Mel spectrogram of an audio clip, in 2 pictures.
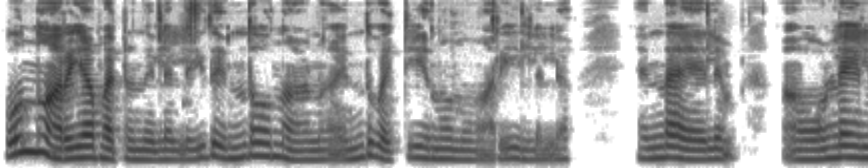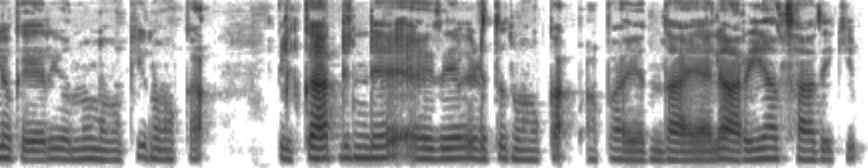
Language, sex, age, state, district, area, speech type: Malayalam, female, 45-60, Kerala, Thiruvananthapuram, rural, spontaneous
